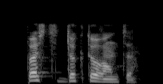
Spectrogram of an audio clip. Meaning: female equivalent of postdoctorant
- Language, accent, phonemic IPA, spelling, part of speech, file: French, France, /pɔst.dɔk.tɔ.ʁɑ̃t/, postdoctorante, noun, LL-Q150 (fra)-postdoctorante.wav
